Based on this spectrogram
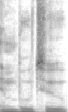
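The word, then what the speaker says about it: Ubuntu: And it's pronounced inbutu, but it's spelled u b u n tu.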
